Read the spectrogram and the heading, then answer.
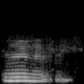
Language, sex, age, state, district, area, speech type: Bengali, male, 18-30, West Bengal, Darjeeling, rural, conversation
